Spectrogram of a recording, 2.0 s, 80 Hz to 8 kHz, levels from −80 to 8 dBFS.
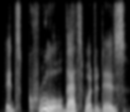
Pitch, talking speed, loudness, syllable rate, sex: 205 Hz, 185 wpm, -17 LUFS, 3.6 syllables/s, female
